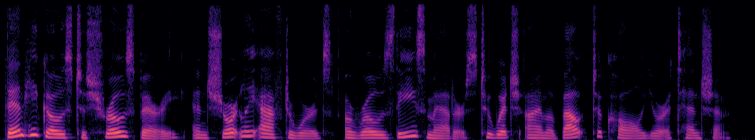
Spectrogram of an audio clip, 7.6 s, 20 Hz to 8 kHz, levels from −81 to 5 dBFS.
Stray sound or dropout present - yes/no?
no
